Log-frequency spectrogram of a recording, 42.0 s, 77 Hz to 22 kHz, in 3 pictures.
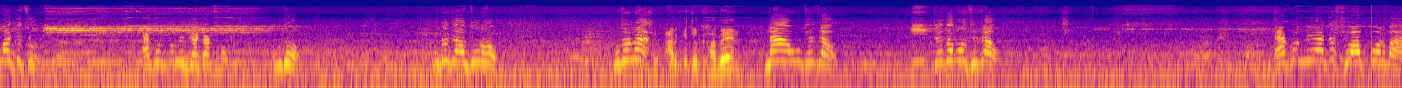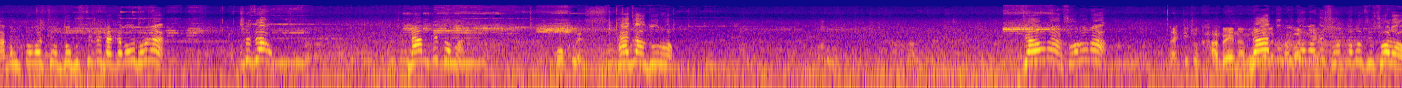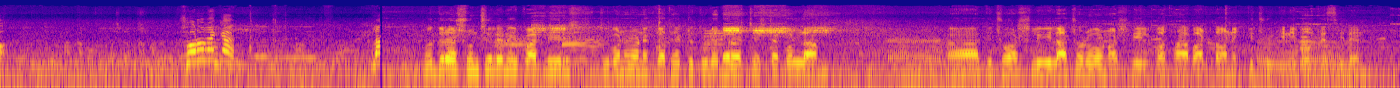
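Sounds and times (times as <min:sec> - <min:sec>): low hum of street traffic: 0:00.0 - 0:42.0.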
